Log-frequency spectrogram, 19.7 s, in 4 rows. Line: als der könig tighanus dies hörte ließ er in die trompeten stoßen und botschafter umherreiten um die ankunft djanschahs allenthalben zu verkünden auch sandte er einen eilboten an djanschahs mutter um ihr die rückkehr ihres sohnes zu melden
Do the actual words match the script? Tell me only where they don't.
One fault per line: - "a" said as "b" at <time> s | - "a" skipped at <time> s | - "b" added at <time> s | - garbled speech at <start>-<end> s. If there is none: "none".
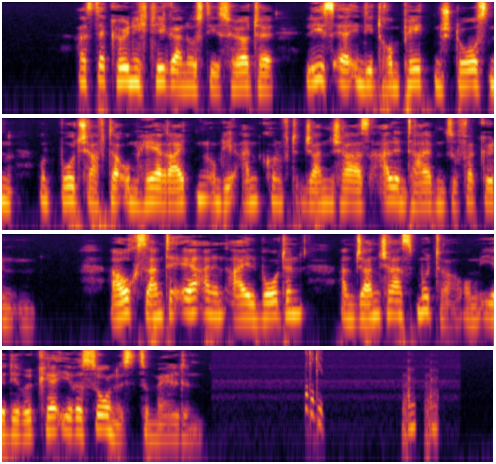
none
